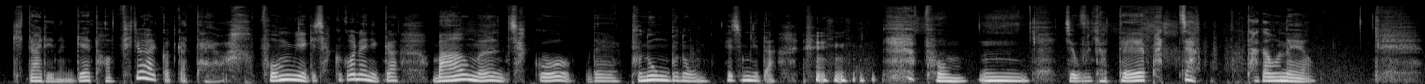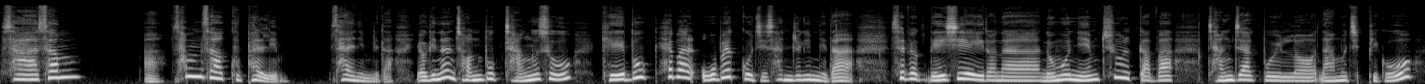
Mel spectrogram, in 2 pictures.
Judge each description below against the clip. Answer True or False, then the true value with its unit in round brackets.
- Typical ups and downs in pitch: True (5.0 semitones)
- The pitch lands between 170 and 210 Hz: True (190 Hz)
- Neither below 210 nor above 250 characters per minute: True (215 characters per minute)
